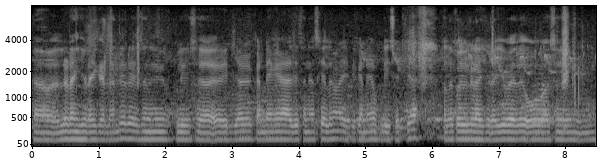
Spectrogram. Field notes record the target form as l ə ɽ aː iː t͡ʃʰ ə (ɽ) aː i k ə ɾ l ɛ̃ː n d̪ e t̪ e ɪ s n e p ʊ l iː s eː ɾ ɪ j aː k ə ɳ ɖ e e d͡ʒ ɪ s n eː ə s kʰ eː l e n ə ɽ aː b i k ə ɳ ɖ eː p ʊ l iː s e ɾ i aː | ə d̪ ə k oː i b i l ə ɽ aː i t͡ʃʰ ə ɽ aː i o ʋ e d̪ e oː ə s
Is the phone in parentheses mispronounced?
no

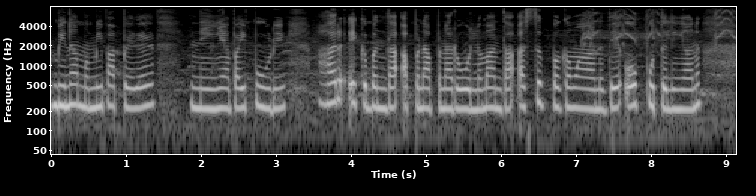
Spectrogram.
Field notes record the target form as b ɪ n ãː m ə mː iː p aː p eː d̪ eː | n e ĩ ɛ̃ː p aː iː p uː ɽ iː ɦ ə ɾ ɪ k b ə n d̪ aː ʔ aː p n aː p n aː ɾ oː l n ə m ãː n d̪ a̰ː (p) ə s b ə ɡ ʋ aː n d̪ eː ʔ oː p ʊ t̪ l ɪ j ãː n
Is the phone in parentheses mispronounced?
yes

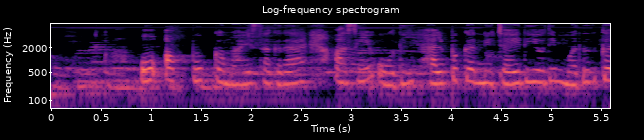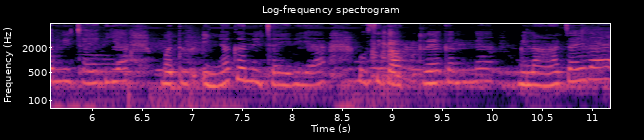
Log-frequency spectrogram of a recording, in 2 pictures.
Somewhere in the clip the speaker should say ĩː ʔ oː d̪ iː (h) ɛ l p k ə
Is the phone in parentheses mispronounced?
no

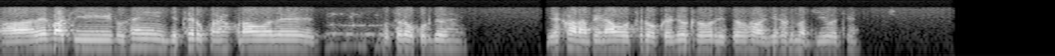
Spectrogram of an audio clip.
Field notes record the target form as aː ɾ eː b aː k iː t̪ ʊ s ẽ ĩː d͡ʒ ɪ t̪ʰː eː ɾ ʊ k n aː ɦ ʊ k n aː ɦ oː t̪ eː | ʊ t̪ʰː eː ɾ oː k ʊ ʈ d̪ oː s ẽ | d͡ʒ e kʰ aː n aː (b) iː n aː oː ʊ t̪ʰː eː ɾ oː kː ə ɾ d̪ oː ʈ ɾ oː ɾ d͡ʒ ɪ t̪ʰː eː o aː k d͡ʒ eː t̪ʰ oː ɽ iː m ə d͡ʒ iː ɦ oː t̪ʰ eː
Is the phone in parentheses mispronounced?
yes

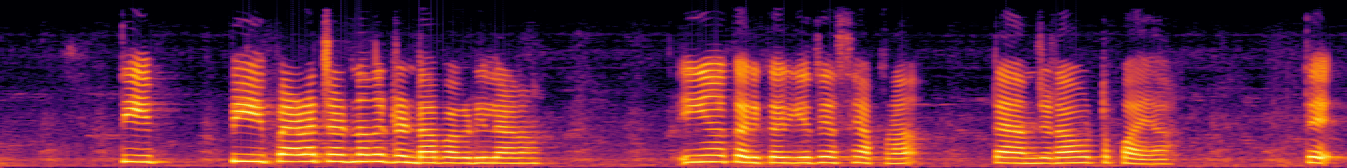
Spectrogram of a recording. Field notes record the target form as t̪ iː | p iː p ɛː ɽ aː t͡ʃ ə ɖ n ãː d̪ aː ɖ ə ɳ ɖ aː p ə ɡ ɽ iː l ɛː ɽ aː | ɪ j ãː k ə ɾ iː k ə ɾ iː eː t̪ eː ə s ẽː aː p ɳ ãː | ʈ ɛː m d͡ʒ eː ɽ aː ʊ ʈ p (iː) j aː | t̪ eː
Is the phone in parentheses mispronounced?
yes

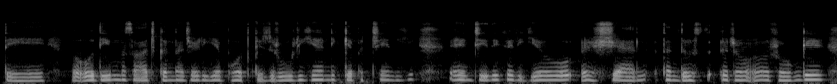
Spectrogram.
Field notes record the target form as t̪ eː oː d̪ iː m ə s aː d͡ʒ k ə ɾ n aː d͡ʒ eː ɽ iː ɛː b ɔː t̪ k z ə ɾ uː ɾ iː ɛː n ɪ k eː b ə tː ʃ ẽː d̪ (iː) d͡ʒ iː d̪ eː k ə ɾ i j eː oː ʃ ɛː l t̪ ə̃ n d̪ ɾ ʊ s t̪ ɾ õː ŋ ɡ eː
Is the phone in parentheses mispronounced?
no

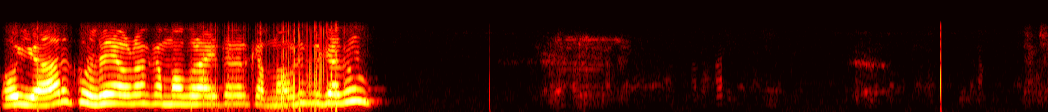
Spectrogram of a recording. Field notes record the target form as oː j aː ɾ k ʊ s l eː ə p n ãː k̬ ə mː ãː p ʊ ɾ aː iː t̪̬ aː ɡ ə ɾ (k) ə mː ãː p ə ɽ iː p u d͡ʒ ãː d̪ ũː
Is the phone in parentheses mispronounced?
no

